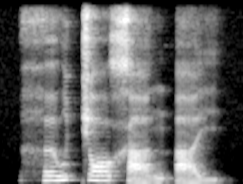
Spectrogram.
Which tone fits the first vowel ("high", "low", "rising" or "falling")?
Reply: rising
